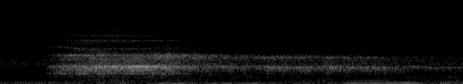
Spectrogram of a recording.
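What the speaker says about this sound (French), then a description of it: "Et j'engage ma respiration." A person doing a pilates exercise, lying flat on their back on a mat, breathes out in one long, steady, breathy exhale that swells and then slowly fades. It is close and fairly quiet, with no talking.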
